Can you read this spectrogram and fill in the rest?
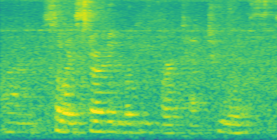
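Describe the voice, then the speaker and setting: Panelist, woman, hesitant delivery with fillers, picked up far off in an echoing hall with steady noise. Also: medium pitch, unhurried. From Alaska. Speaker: panelist, visual artist. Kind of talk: panel talk. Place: large gallery hall.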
